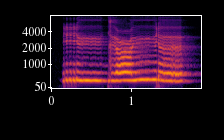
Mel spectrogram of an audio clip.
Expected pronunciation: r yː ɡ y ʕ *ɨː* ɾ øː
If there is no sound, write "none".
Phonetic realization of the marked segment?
yː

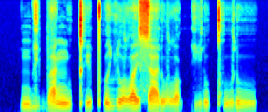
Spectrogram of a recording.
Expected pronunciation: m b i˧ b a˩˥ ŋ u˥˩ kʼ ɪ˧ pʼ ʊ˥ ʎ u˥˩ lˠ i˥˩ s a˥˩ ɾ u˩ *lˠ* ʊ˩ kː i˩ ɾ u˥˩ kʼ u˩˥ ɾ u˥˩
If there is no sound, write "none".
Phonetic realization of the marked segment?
lˠ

